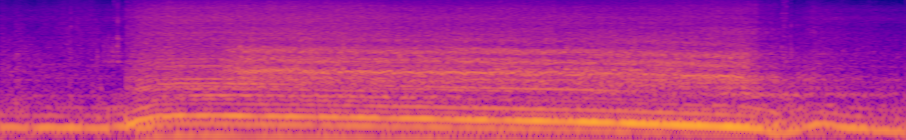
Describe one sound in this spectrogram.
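A sports car engine roars as it accelerates hard.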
